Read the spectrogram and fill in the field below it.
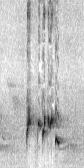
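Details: Red-whiskered bulbul kept as a cage bird delivering one short southern-style song phrase: four rapid, clear whistled notes followed by a falling slurred note, over quiet background.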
